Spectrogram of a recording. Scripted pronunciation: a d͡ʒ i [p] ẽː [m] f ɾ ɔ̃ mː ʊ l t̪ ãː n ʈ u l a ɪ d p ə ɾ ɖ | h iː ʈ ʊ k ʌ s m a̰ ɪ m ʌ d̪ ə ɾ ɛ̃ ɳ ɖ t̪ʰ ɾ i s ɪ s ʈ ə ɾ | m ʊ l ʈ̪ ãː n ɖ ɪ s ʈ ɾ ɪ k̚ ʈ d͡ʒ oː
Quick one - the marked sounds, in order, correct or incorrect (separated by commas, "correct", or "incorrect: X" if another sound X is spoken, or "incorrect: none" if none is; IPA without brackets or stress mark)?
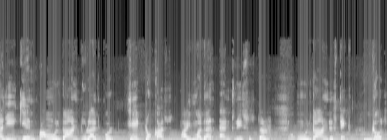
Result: incorrect: k, correct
